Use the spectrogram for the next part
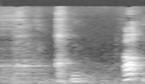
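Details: Adult imitating snoring sounds in a quiet room, as from an obstructive sleep apnea and snoring context: brief voiced grunts and a short snorting burst, mimicked snoring.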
